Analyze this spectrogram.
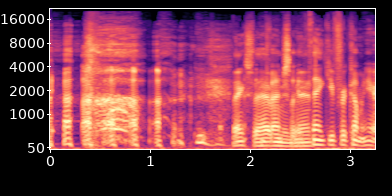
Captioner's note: both laughing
